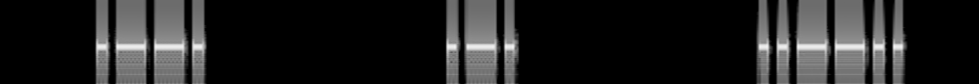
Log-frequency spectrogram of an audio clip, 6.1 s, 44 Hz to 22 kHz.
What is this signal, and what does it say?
Morse code, heard as a keyed tone, about 20 wpm, spaced as for 5 wpm, 700 Hz. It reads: PR?
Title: 224 Lesson 36e - BT - Three Characters 20wpm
